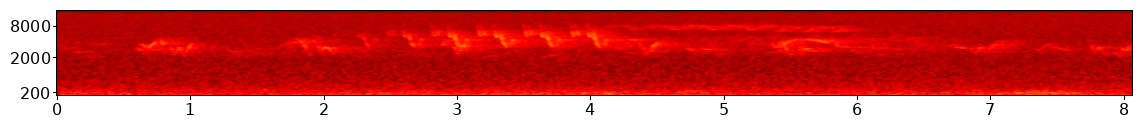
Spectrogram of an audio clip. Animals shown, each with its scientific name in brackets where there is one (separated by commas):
Red-eyed Vireo (Vireo olivaceus), Eastern Wood-Pewee (Contopus virens), Black-and-white Warbler (Mniotilta varia), Ovenbird (Seiurus aurocapilla)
